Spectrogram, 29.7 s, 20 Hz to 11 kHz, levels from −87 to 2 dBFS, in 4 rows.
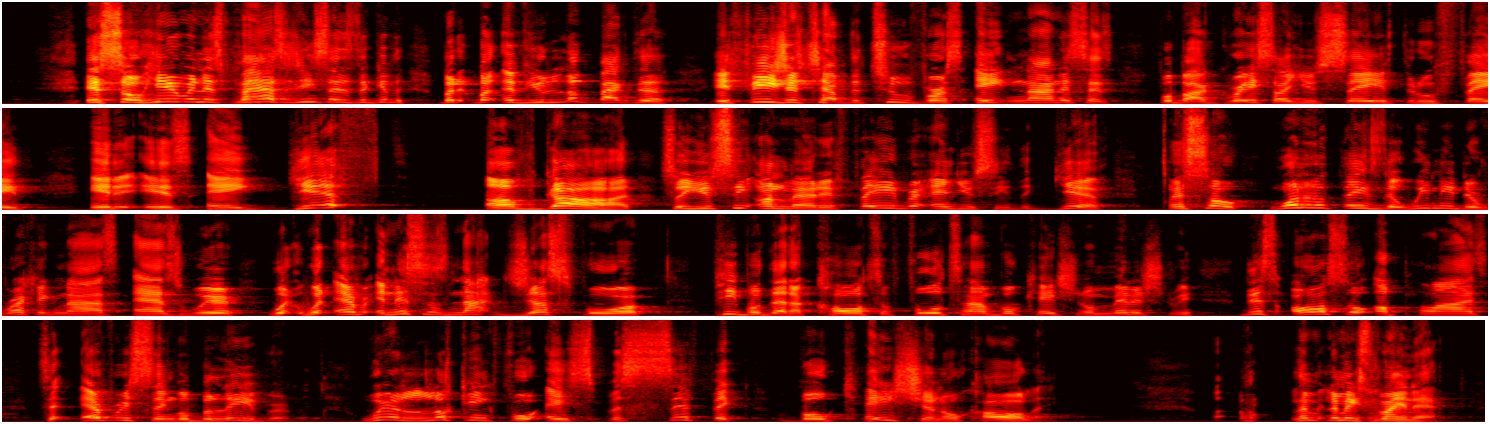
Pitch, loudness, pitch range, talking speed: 220 Hz, -33 LUFS, 190-260 Hz, 200 wpm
